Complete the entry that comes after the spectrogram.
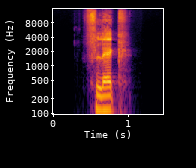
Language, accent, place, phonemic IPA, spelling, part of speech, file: German, Germany, Berlin, /flɛk/, Fleck, noun / proper noun, De-Fleck.ogg
- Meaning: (noun) 1. stain, spot, blot, fleck, smear 2. corner, spot (part or region) 3. shred, flap, flake, fleck 4. tripe; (proper noun) a surname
